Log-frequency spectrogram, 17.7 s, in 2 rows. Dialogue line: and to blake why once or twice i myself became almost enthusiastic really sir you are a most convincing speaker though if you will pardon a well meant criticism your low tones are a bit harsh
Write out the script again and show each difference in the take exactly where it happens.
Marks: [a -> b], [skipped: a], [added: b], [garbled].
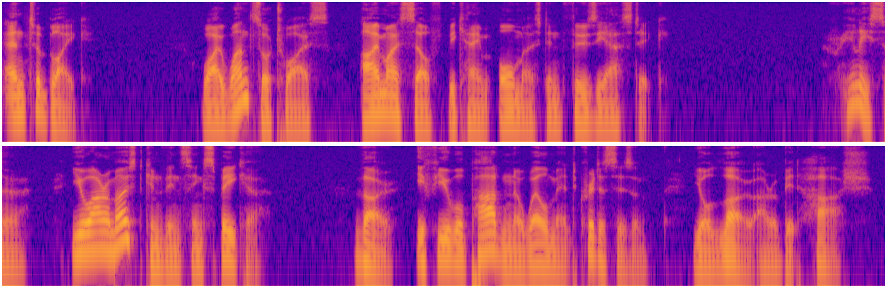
and to blake why once or twice i myself became almost enthusiastic really sir you are a most convincing speaker though if you will pardon a well meant criticism your low [skipped: tones] are a bit harsh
